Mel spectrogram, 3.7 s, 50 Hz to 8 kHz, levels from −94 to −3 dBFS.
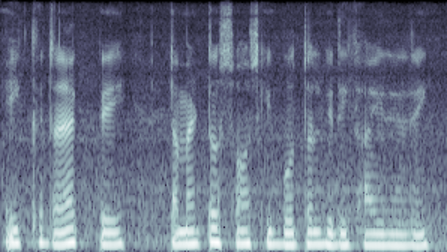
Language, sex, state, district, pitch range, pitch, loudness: Hindi, male, Arunachal Pradesh, Lower Dibang Valley, 140-160 Hz, 145 Hz, -13 LUFS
